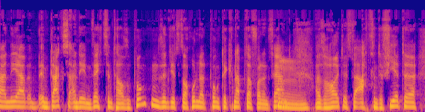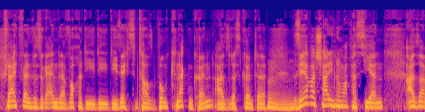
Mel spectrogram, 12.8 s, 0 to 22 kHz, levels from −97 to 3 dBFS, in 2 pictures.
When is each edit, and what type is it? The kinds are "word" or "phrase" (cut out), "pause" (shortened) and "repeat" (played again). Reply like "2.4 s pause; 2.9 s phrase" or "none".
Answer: 7.6 s word; 8.9 s phrase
